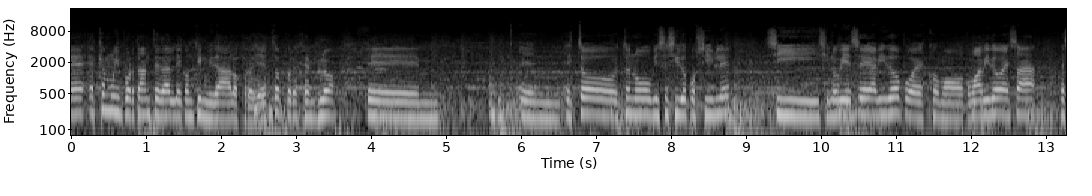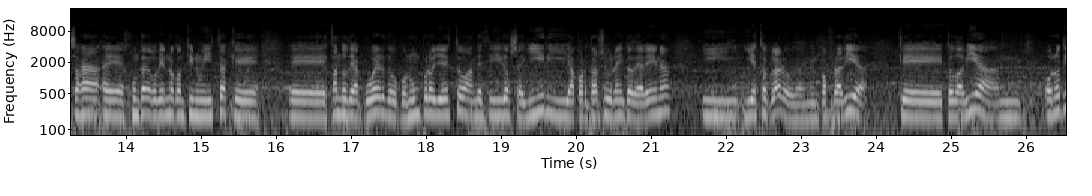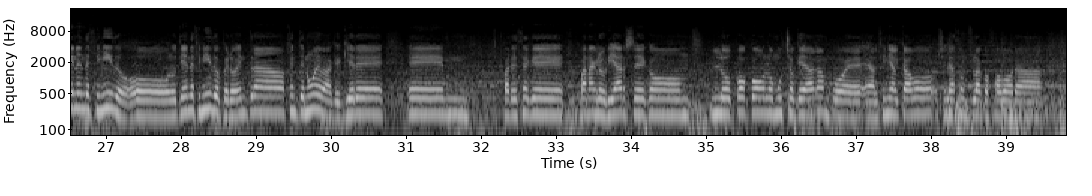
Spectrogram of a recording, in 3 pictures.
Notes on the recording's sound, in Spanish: Pasamos a sones en directo desde la posición del palio. Sonidos del paso de palio avanzando por Carrera. Conectamos en directo para escuchar como el Cristo de las Misericordias avanza por calle Maestra.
